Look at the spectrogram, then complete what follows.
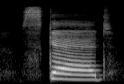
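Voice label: "scared", British English; PictureDictionary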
